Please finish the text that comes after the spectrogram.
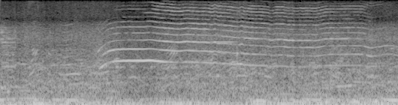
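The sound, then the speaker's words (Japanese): A young girl who has fallen down cries in a high, drawn-out wail that starts about a second in and holds steady, set against a constant wash of water and crowd noise. “あ、女の子転んじゃった。”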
